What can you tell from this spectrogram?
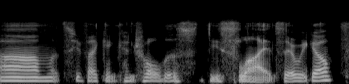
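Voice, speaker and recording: A woman with an American accent, fairly low-pitched, in a dry, close sound with no echo against a quiet background. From US Southwest (Phoenix, Arizona). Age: 70s. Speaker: scientist and LGBTQ advocate. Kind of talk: lecture. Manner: halting.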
